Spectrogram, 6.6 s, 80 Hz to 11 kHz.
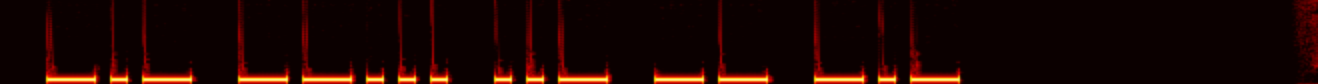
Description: Morse code, heard as a keyed tone, about 18 wpm, 700 Hz. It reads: K7UMK
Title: Speed Racing - USA 1x3 Call Signs 15wpm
